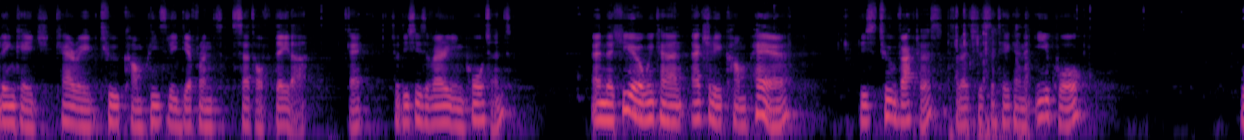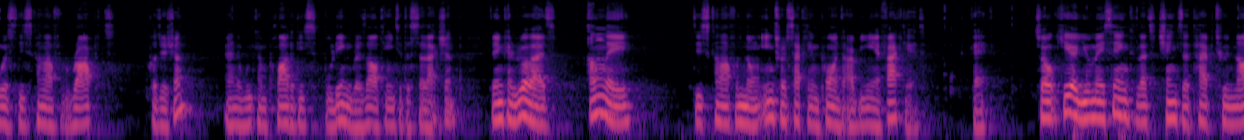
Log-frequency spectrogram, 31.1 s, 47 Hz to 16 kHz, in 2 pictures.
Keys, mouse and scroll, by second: 3.5 click, 7.3-8.8 middle drag, 8.8 drag, 14.5 click, 17.5-18.6 middle drag, 18.6 click, 21.0-22.1 middle drag, 22.1-25.1 drag, 28.2 click, 28.7-29.9 middle drag, 29.9-31.1 drag.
